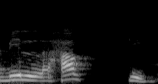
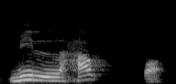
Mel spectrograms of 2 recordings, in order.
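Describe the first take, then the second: First: The final q bounces toward an 'i' sound. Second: The final q bounces toward an 'a' sound. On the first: The speaker calls it wrong. "Kalau berhenti jangan dibaca bil haqqi" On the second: The speaker calls it right. "Semuanya ke fathah"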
